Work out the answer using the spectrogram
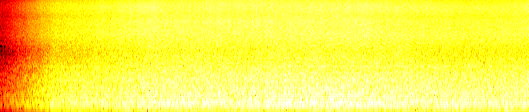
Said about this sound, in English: And you can hear the waves of the beach always sounding much more ferocious than they actually are.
